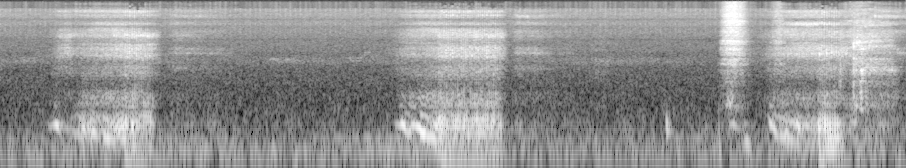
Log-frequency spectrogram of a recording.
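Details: Ruby, a pet dog sound asleep, snores loudly: three rough, wheezy snorts roughly every three to four seconds, each about a second long with a gravelly low rattle, in a quiet indoor room.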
